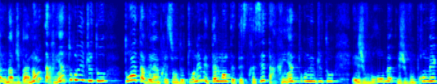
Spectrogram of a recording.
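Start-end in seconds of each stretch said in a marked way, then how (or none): 0.3-5.0 higher, louder mock scolding; exasperated instructor. Driving instructor telling her she never turned the wheel, exasperated. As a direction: set her straight, exasperated.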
